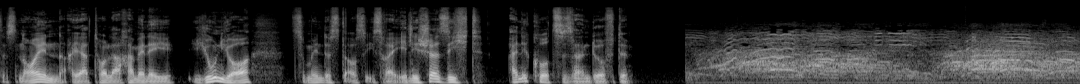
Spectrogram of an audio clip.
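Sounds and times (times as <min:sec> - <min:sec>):
speech: 0:00.0 - 0:06.4
crowds in Iran cheering their new supreme leader Mojtaba Khamenei: 0:06.9 - 0:10.8.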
